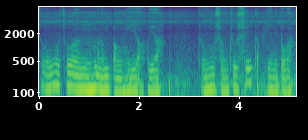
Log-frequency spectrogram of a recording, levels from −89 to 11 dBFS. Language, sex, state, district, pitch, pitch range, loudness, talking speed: Mizo, male, Mizoram, Aizawl, 115 Hz, 105-120 Hz, -14 LUFS, 235 wpm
